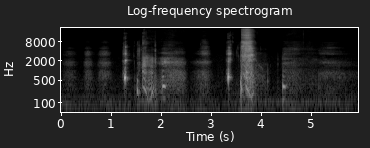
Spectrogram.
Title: Sneeze fit. (Trying to be cute lol)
